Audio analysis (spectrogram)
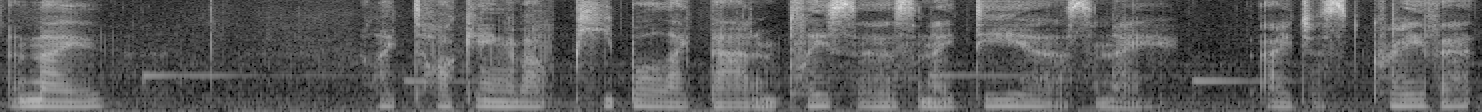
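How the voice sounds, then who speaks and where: An actress playing Jerry, a troubled, wistful, newly sober wife in a 1930s radio drama. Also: female voice, deep voice, takes it slowly, gravelly, darkish tone, slight background noise, exaggerated voice. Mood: wistful, pleading.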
